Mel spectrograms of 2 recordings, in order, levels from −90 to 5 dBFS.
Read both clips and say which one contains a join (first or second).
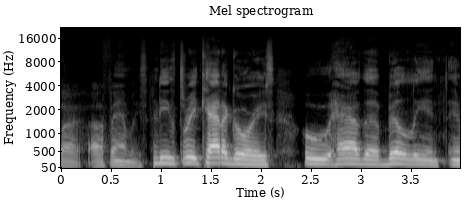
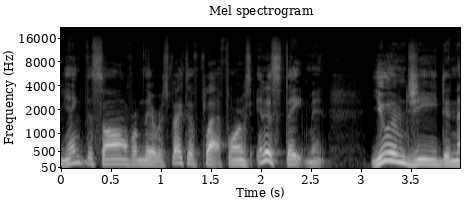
first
